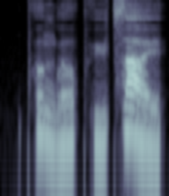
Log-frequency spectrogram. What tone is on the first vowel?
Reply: falling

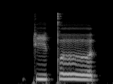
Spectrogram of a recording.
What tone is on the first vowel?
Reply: rising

